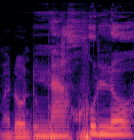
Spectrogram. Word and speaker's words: Nakhulo: Nakhulo. K is silent in both, so it's Nakhulo.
